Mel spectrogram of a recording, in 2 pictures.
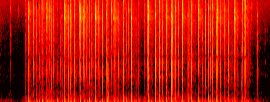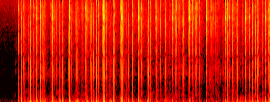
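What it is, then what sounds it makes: Thin plastic bag. A thin, empty, clear plastic bag held between both hands is tapped, scratched and crinkled with long nails, making rapid, dense crackling with soft low thumps and bright crinkly edges. The crackling runs in two long bursts separated by a brief quiet pause near the middle.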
